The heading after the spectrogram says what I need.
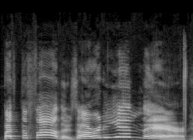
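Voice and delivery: high, baffled protest; mock disbelief. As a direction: imitate a confused bystander objecting. Retold argument over fathers.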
